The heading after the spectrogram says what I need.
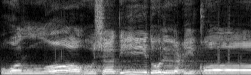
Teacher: عقاب، قاف حروف مستعلیہ میں سے ہے، پر پڑھیں گے اور یہاں پر الف مدہ ہے. یہاں پر وقف کریں گے تو با کا زیر سکون سے بدل جائے گا تو با میں قلقلہ ہوگا اور مد عارض وقفی بھی ہوگا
